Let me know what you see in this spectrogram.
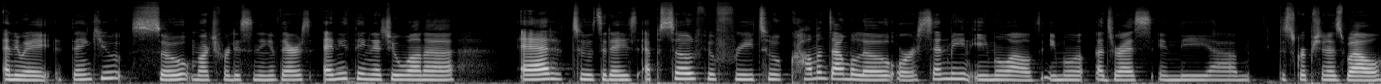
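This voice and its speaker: Against a silent background in a very clean recording, a woman speaks at a moderate pace with a fairly high pitch and monotone, flat intonation. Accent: Dutch. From Netherlands. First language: Dutch. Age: 20s. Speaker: podcast host. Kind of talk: solo podcast monologue. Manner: casual, with filler words.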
